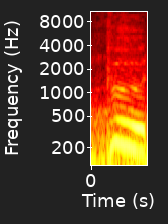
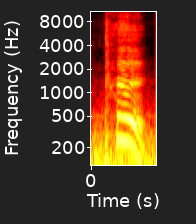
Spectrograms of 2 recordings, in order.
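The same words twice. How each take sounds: First: The p is soft with no burst. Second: The p has a strong explosive burst. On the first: The speaker calls it wrong. "on ne prononcera pas" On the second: The speaker calls it right.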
